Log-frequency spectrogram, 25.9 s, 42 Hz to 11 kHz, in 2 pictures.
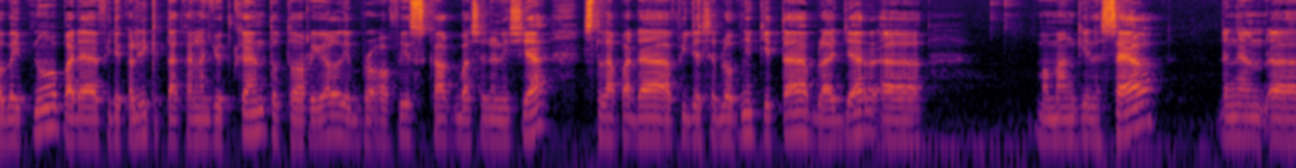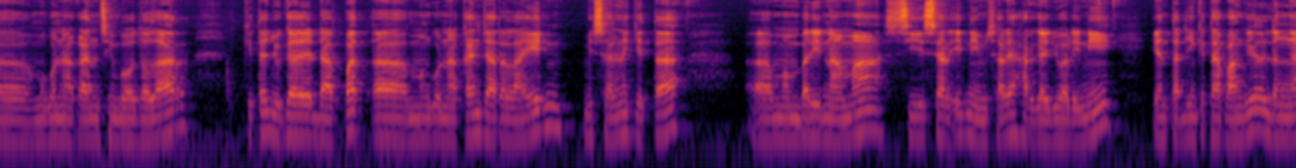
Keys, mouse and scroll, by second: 9.9 click, 19.7 click, 23.2 click, 23.9 click.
